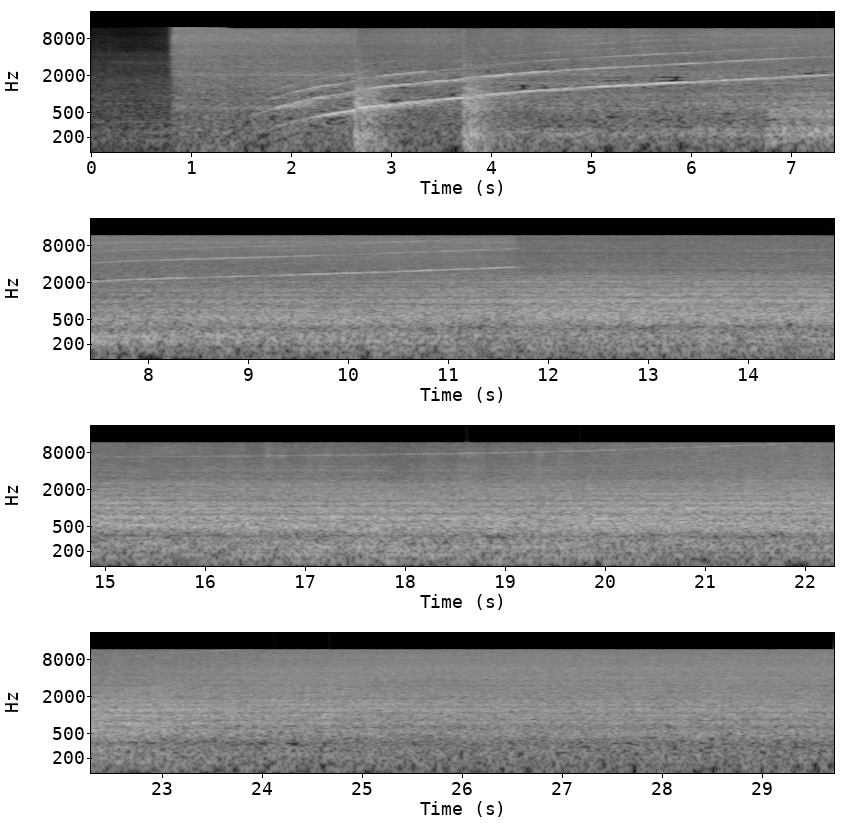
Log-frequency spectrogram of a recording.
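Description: Home-built turbojet made from a Garrett automotive turbocharger starting up hot. A rush of air comes in suddenly, and a whine climbs steeply in pitch for about ten seconds as the shaft spools up, with two sharp pops about three and four seconds in. It then settles into a loud, steady jet noise while the turbine glows red-hot.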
